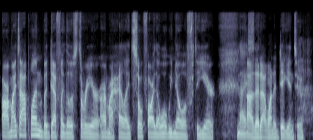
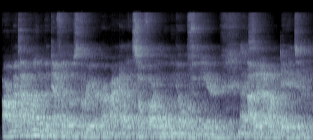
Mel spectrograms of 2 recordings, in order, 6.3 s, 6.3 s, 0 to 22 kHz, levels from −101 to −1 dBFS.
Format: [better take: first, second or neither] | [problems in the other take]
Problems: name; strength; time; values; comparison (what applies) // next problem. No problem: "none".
first | off-mic speech; far // room echo; strong; dies away in 1.9 s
